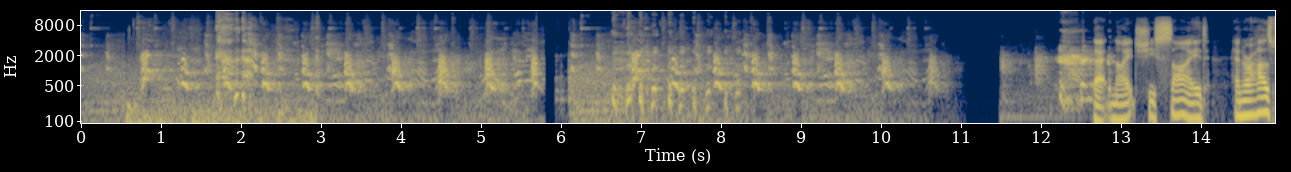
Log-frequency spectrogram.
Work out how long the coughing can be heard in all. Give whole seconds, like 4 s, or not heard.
6 s.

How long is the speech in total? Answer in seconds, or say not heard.
2 s.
